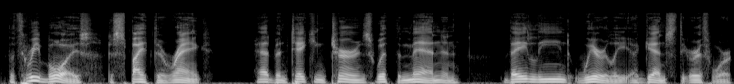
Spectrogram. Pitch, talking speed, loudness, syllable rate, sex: 100 Hz, 165 wpm, -18 LUFS, 4.5 syllables/s, male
